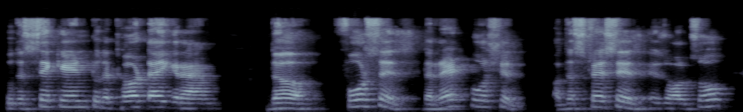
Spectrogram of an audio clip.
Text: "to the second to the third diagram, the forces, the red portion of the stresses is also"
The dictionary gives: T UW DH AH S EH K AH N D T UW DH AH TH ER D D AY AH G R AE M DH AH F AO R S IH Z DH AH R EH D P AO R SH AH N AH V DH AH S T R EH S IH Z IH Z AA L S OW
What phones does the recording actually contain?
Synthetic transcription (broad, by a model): T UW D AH S EH K AH N D T UW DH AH T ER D D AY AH G R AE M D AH F AO R S IH Z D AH R EH D P AO R SH AH N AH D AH S T R EH S IH Z IH Z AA L S OW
